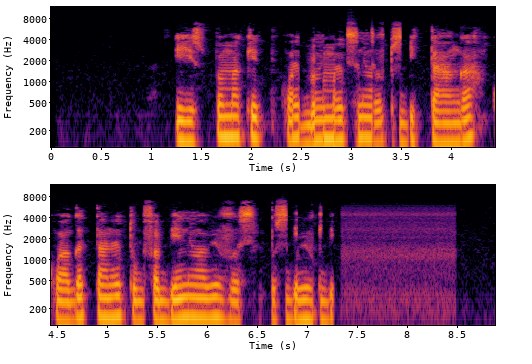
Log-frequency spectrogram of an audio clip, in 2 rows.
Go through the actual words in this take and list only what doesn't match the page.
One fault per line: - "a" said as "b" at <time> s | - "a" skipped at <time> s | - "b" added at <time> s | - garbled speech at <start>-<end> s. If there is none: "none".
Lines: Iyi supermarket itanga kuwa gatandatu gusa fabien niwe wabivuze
- garbled speech at 2.3-3.6 s
- "gusa" skipped at 5.3 s
- garbled speech at 6.5-7.3 s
